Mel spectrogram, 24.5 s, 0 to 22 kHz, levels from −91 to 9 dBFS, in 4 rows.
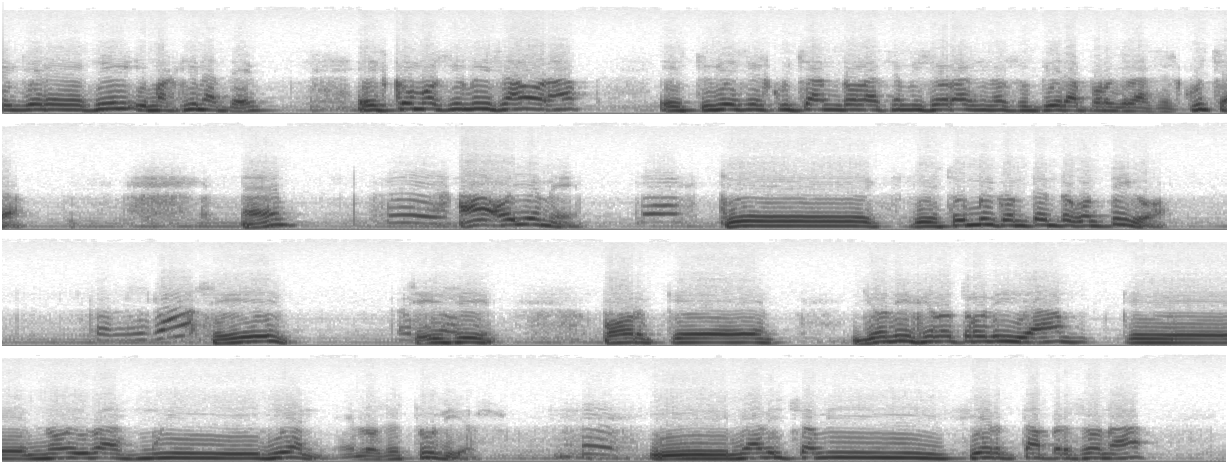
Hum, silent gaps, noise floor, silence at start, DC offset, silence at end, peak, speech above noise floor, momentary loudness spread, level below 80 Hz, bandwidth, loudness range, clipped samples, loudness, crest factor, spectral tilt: none; none; -43 dBFS; 0 s; 0.6%; 0.4 s; -6 dBFS; 25 dB; 13 LU; -60 dBFS; 3.3 kHz; 4 LU; under 0.1%; -19 LUFS; 14 dB; -12 dB/octave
